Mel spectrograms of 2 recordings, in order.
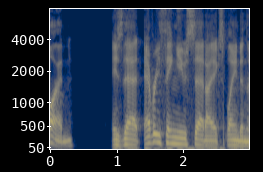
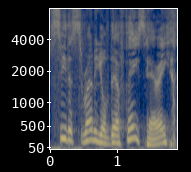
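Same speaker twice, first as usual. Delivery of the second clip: put-on English accent, pitched up high; 8 semitones higher than usual. Reading a joke aloud, voicing the Englishman: Harry Potter English accent. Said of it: "I gotta get a Harry Potter".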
